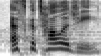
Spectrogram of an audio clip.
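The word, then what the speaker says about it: eschatology: And, um, we're going to talk about esquetology. Did I say it right? Yeah, you did.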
